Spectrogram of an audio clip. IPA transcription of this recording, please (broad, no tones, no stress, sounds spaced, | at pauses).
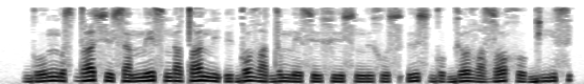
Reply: ɡ o ŋ o s dˤ y s y s a m e s ŋ ʉ tˤ ʉ n i ʔ y ɡ u ðˤ a d ə m e s y x y s ŋ ʉ x u s ʔ ʉ s ɡ o ɡ ʉ ðˤ e zˤ o x o ɡ i s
